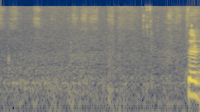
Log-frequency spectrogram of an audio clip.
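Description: Marker pen writing on a whiteboard: a faint, steady rubbing of the tip across the board as figures are written.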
